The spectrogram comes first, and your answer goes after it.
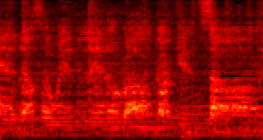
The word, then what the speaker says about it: Arkansas: also in Little Rock, Arkansas. It ends with an S, but don't say it, boy, with mentioning Springfield, Illinois.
